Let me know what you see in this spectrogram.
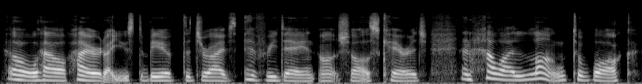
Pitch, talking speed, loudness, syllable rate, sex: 190 Hz, 205 wpm, -16 LUFS, 5.0 syllables/s, female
